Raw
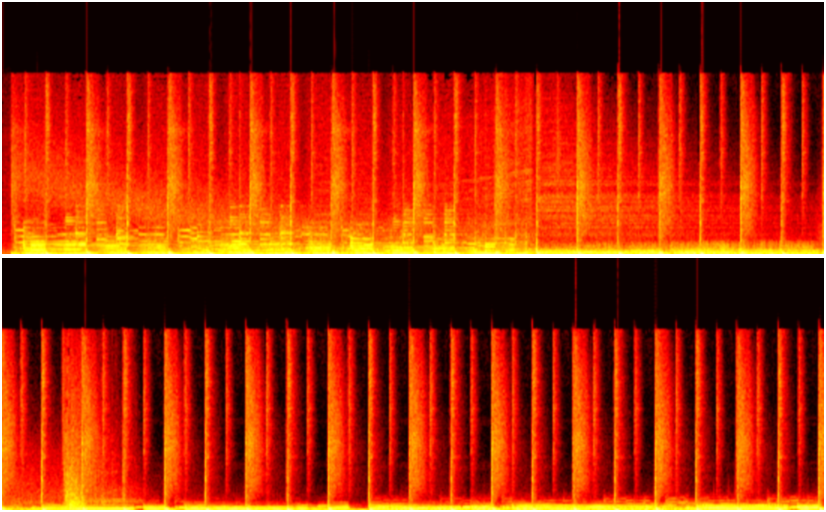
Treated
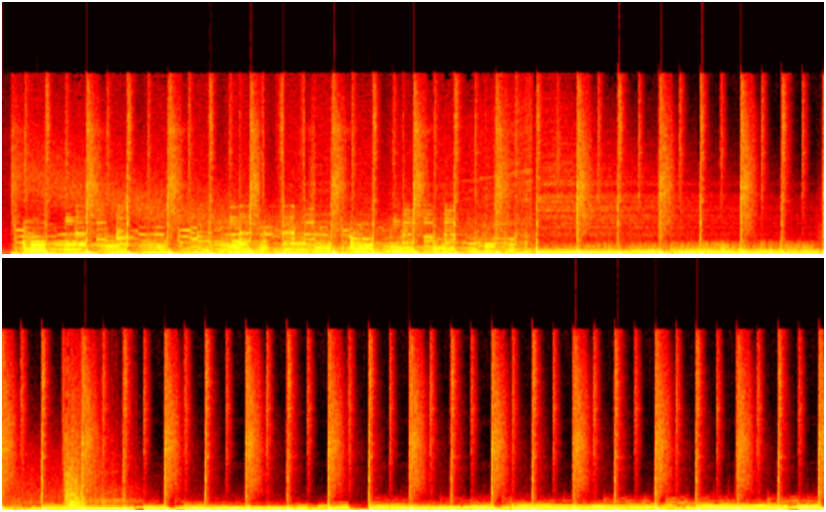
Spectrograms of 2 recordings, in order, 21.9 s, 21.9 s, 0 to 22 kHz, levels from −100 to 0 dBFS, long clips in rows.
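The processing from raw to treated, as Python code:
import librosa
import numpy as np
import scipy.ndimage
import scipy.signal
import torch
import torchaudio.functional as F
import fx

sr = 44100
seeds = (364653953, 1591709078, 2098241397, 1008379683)

y = fx.edit(x, sr, fx.reverse_span(start_s=3.43, length_s=0.73), tone=tone)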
